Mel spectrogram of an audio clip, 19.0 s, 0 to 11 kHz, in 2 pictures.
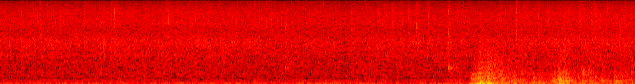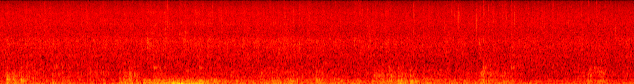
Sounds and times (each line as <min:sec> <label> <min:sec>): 0:00.0 Rain 0:19.0
0:07.0 Thunderstorm 0:17.3
0:18.2 Thunderstorm 0:19.0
